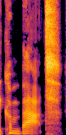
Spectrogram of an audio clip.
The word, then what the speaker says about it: combat: We actually change the pronunciation is the first thing we need to know. We say combat, right? Which is to prevent or to stop something. So take note, guys, the pronunciation, the emphasized syllable does change between the noun and the verb.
